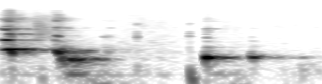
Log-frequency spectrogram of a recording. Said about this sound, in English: Oh, the dog. There's my dog. There's my dog. Protecting my dog. It's more loud than my kids right now.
